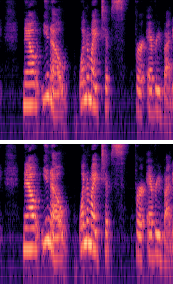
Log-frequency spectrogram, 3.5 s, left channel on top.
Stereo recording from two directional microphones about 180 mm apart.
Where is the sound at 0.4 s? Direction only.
15° right (ahead or behind).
